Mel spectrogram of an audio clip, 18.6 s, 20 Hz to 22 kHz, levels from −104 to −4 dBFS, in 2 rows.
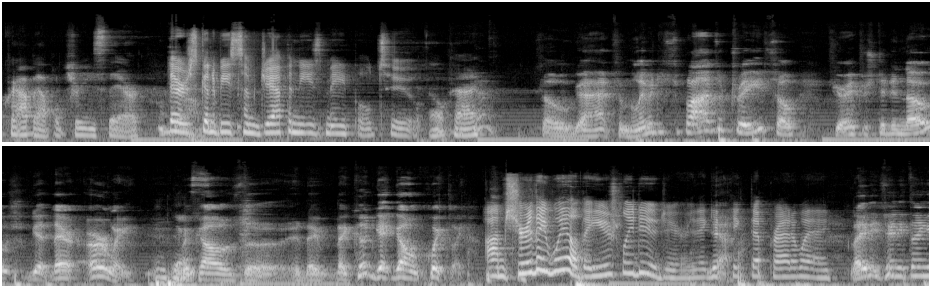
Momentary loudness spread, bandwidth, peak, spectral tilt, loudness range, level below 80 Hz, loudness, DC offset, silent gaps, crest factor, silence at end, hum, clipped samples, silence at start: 12 LU; 11.5 kHz; -6 dBFS; -4.5 dB/octave; 7 LU; -36 dBFS; -26 LUFS; under 0.1%; none; 18 dB; 0 s; none; under 0.1%; 0 s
